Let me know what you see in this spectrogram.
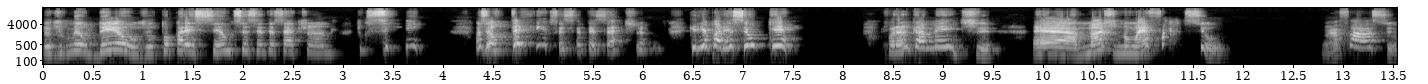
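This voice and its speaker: A woman's high, bright, sharp voice at a fairly slow pace, with very wide pitch swings, big swings in loudness and long, frequent pauses. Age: 60s. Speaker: theatre director and teacher. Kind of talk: study group discussion. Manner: conversational with many fillers.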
